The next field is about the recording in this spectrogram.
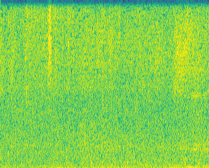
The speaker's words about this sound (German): Hier ist auf jeden Fall viel Wind.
